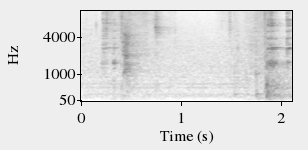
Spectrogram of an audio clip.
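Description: Cardboard box flaps being handled: a brief scrape about half a second in, then a louder, sharp knock of the lid flap near the end.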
